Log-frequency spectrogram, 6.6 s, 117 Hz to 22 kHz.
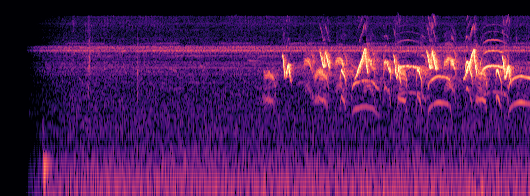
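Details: A red-crested finch (Coryphospingus cucullatus), recorded 22 October 2008, gives quick, high chipping and twittering notes about two a second after a quiet stretch, with soft arched lower notes over a steady background hum.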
